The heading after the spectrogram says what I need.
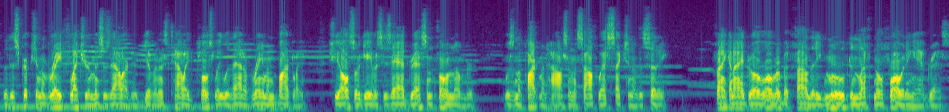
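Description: An actor playing a terse police sergeant who narrates the case and questions witnesses in a clipped, matter-of-fact way. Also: male voice, very deep voice, steady tone, a little fast, soft background music. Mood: calm. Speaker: detective narrator. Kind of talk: 1950s radio drama narration. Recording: dull 1950s radio broadcast.

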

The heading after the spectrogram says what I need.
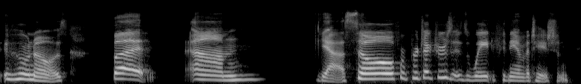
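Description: Woman guest on a podcast, animated and playful, dry close mic, mid voice. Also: mid-range voice, no echo. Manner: animated, uses playful stories. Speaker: podcast guest, human design teacher. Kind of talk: explanatory podcast talk.

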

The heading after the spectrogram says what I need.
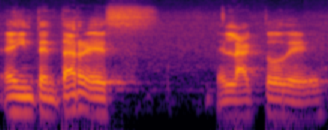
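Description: A man's voice: lowish voice, fairly even intonation, takes it slowly, a bit bright, a little hiss or hum. A young man with a Mexican accent, chatting casually on a podcast and dryly explaining word meanings. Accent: Mexican Spanish. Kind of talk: casual banter.

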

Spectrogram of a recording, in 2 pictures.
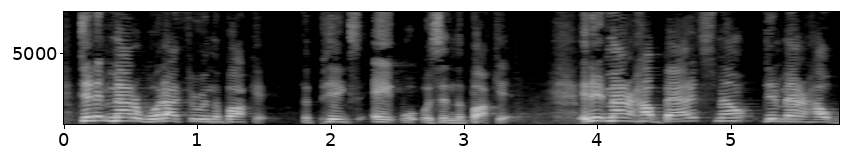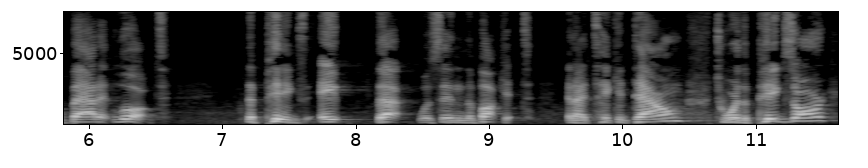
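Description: A man, preaching a sermon as lead pastor from Alabama with folksy, animated storytelling. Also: high-pitched.

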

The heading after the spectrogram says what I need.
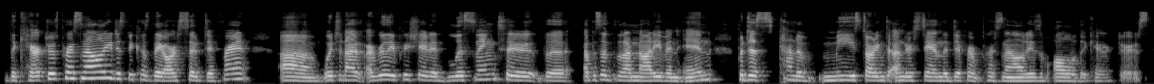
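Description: A woman's voice: lowish voice, fast, few pauses, fairly bright tone. A young woman who is a guest voice actor on a podcast, chatting upbeat and friendly. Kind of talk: casual interview chat.

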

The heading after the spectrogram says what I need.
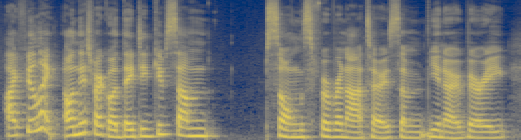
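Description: A woman's voice: fairly low pitch, normal speed, fairly bright tone. A woman hosting a podcast, chatty and laughing often, with frequent "like" fillers. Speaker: podcast host. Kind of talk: podcast chat.

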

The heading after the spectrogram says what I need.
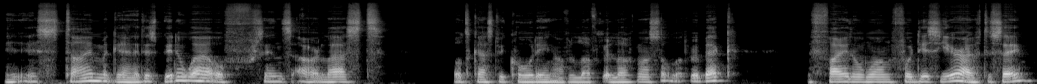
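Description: A man hosting a meditation podcast, speaking casually and guiding listeners with calm, soothing instruction. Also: medium pitch, moderate pace, gravelly, slightly rough. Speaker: podcast host and meditation teacher.

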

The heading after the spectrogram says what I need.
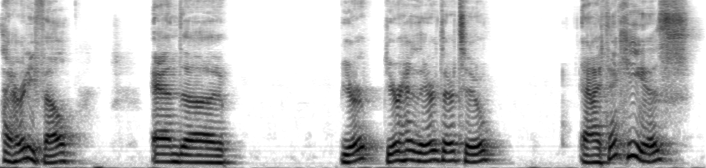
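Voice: mid-range voice, expressive, slow pace, darkish tone. A game master voicing a bored, boastful young male alien ambassador who rambles and chatters. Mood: rambling.

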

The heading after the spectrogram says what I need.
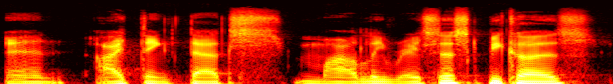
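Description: A man's voice: on the low side, flat delivery, a little slow, no room sound, studio quality. A man talking as a guest on a casual podcast, rambling with many "you know"s and trailing into mumbles.

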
